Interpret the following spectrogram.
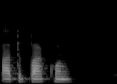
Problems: constant background noise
